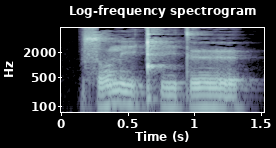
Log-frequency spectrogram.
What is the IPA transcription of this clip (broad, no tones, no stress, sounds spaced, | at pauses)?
s o n̪ iː ǃʰ iː t̪ øː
